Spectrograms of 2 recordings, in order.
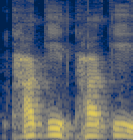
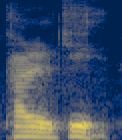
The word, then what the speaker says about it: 닭이: 닭이 이러시죠? 아이고. 닭이 이러시는데 이 발음은 여러분의 발음일 뿐 옳은 발음이 아닙니다. 달기입니다. 달기. 앞에 놈 그대로 두시고 뒤에 놈만 뒤로 넘기세요.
